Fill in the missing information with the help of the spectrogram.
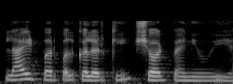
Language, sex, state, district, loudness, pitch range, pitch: Hindi, female, Andhra Pradesh, Guntur, -28 LUFS, 180-210 Hz, 195 Hz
